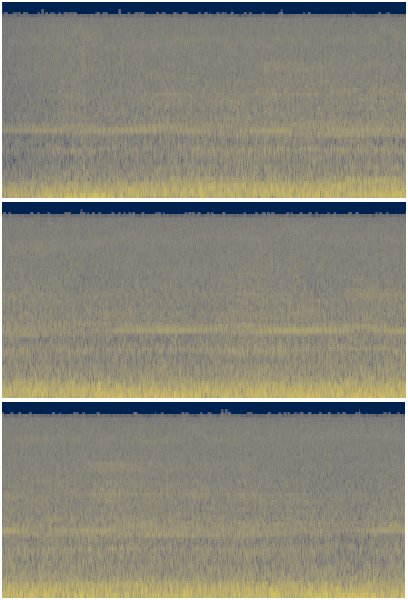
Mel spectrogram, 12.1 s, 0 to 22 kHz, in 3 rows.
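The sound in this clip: Cooling fan of an Xbox 360 Slim console running at idle on the dashboard, its larger fan spinning slowly: a steady, even whooshing rush with a faint high whine, constant in level throughout with no talking.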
